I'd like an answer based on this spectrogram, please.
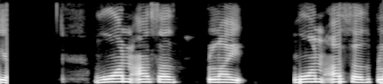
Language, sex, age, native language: Icelandic, female, 10, Icelandic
